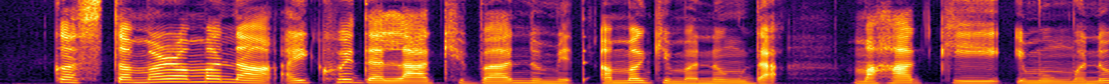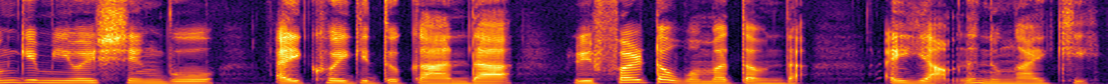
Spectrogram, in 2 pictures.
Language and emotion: Manipuri, happy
